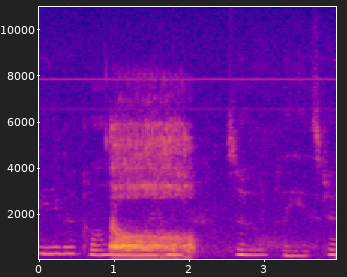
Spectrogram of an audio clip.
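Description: A sleeping Boston Terrier snores with nasal, whistly tones and one long, rattling, rumbly breath.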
